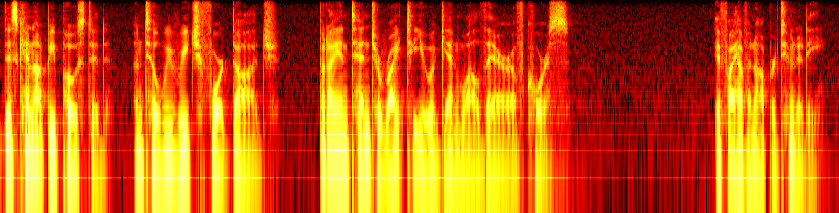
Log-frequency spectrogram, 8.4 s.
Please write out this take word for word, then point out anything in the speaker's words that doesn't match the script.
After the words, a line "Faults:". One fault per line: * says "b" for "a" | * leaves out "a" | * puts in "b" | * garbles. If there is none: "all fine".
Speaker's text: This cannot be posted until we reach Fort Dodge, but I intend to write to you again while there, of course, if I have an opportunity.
This cannot be posted until we reach Fort Dodge, but I intend to write to you again while there, of course, if I have an opportunity.
Faults:
all fine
